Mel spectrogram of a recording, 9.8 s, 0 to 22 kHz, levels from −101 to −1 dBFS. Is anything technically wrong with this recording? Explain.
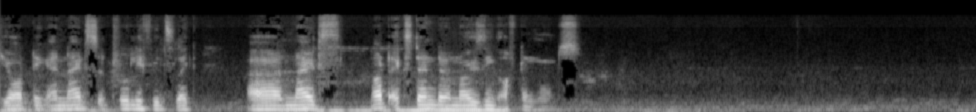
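No, nothing technically wrong can be heard here.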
